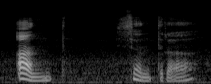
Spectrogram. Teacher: अनुस्वार का उच्चारण नाक से किया जाता है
